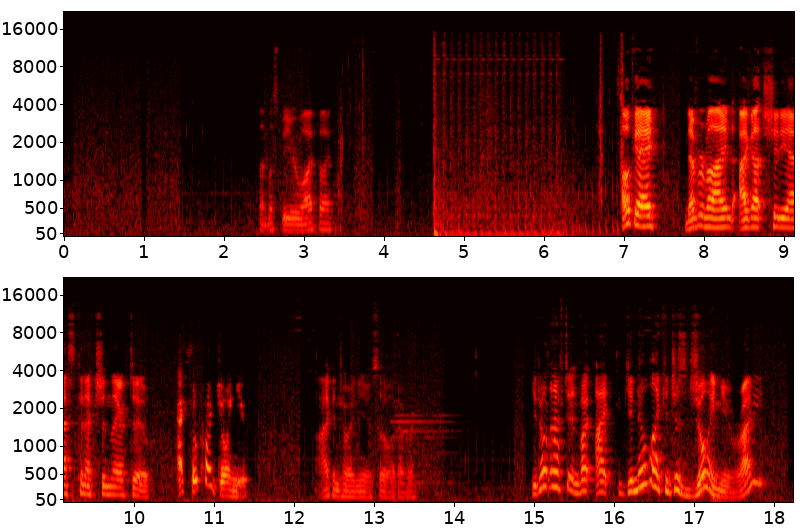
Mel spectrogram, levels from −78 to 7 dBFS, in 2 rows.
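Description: Wi-Fi interference runs throughout: a nearby radio's beacon, rectified by the audio circuit, ticks every 102.4 ms, roughly 30 dB below the signal.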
